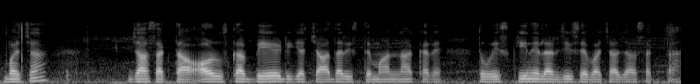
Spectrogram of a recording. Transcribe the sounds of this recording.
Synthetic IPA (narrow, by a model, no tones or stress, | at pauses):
bɐt͡ʃa | d͡ʒaːsɐkt̪aɔ̰ːɾʊskabeːɖjat͡ʃaːd̪əɾɪst̪eːmaːlnɐkɐɾẽː | t̪oɪskiːneləɾd͡ʒisebɐt͡ʃad͡ʒaːsɐk̚t̪aɦɛ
